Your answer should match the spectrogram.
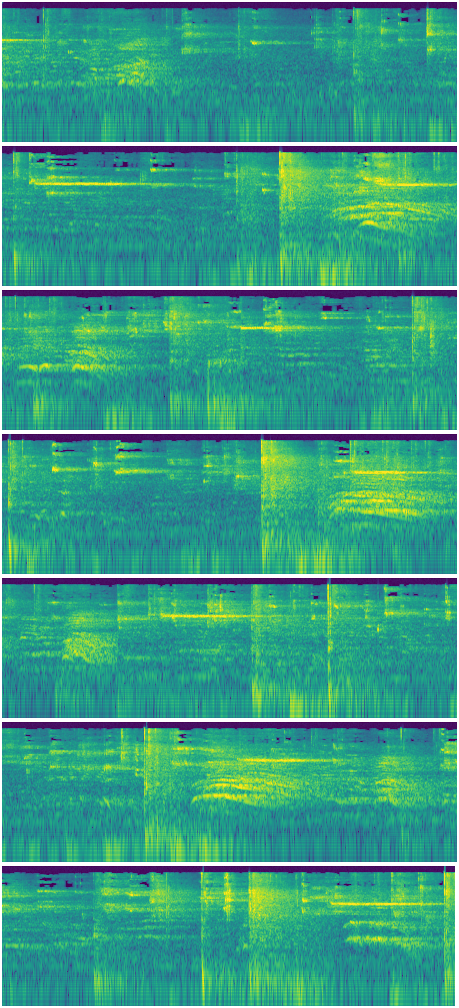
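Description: Volleyball rally in a large gym: sharp smacks of hands striking the ball, scattered through the rally, with players calling and shouting between hits, all echoing in the hall.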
